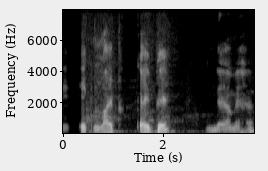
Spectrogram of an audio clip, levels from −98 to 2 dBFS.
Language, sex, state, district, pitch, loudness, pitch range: Hindi, male, Bihar, Gaya, 130 Hz, -32 LUFS, 125-160 Hz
